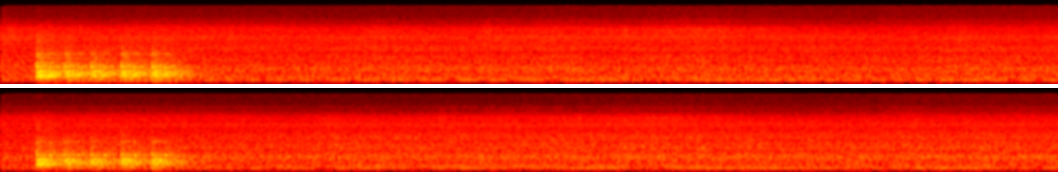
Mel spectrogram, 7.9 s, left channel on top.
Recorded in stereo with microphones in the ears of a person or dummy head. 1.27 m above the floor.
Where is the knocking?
Centre (ahead or behind), 5.5 m.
